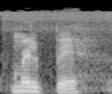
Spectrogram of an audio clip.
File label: female speaker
